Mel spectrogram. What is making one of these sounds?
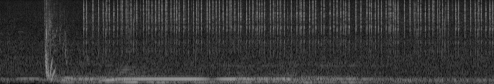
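Water splashes and churns as a hooked fish thrashes.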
